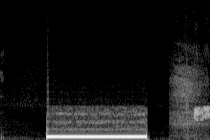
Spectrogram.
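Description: A single steady telephone ringing tone as a phone call is placed, one clear beep about a second long, loud, followed by a brief faint hiss as the line picks up.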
